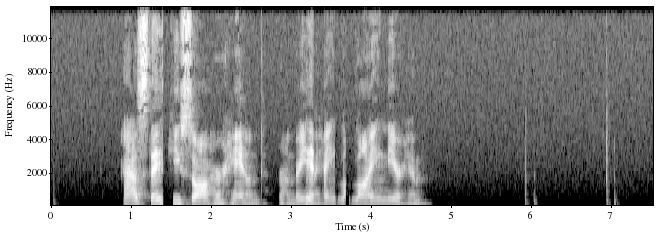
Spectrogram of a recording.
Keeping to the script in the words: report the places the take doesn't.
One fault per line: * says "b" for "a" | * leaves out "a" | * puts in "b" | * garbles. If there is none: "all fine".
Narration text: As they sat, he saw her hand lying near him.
* leaves out "sat"
* garbles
